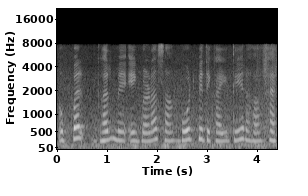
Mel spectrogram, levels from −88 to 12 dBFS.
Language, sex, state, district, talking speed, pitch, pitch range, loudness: Hindi, female, Madhya Pradesh, Dhar, 165 wpm, 255 Hz, 245-275 Hz, -19 LUFS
